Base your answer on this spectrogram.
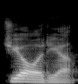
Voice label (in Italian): "cioria", crespinese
